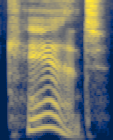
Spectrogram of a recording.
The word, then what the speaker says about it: can't: It sounds like I can believe it, but it means can't. That is tricky. It is because the T in can't is often not strong.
